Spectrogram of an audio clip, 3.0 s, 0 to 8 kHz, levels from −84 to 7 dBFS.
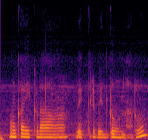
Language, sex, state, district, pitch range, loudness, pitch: Telugu, female, Andhra Pradesh, Annamaya, 170-190 Hz, -17 LUFS, 175 Hz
